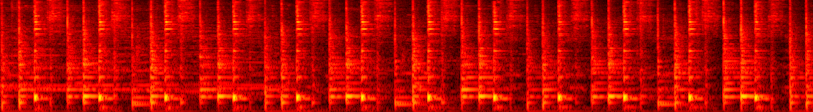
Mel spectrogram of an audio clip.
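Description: Live hand drumming on djembe and conga over dance music, driven by a fast, even pattern of pitched, ringing percussion strokes at about four a second.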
